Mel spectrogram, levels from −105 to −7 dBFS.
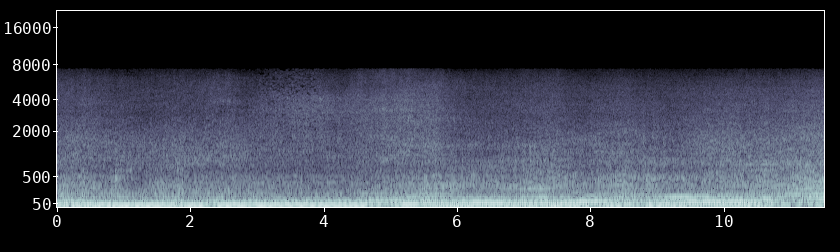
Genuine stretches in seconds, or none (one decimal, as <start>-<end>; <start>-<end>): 1.0-3.9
